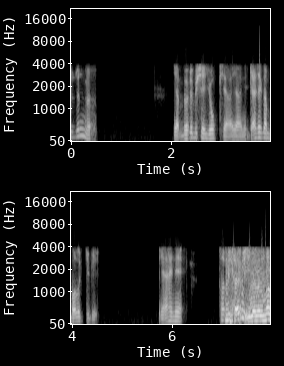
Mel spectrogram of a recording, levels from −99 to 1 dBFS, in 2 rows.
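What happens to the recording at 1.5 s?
At 1.5 s the speech carries the G.729 codec coding that runs through the whole clip, consistent with an 8 kbit/s stream. Speech is rebuilt from a vocal tract filter, pitch predictor and sparse pulses, so it sounds rough and synthetic. A spectrogram shows a hard ceiling at 4 kHz.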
